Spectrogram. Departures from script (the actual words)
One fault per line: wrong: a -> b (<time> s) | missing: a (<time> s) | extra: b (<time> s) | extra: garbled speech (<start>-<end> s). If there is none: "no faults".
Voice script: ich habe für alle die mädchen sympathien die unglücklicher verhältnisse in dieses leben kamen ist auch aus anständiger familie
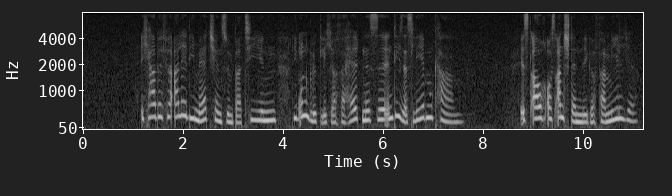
no faults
